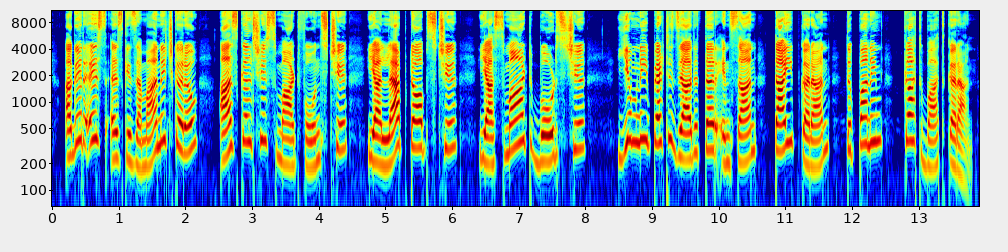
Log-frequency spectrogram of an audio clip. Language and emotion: Kashmiri, neutral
